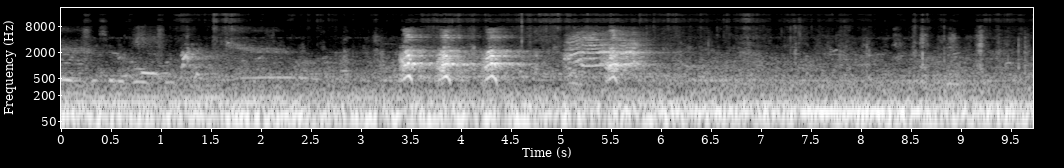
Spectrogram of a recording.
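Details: Forty-nine-day-old Border Collie puppies of German father and Russian mother, litter born 19 April 2022, recorded 7 June 2022: thin, wavering whines, then bursts of bright rising yelps around the middle, over steady low hum and a coaxing human voice.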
